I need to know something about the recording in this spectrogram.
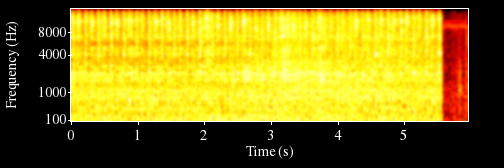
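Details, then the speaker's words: Barn-find Massey Ferguson tractor, sat for years, just started easily: steady low diesel clatter at an even idle, no misses or knocks, smooth and healthy; normal idle. "all right it sounds pretty smooth it does run good don't yeah"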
